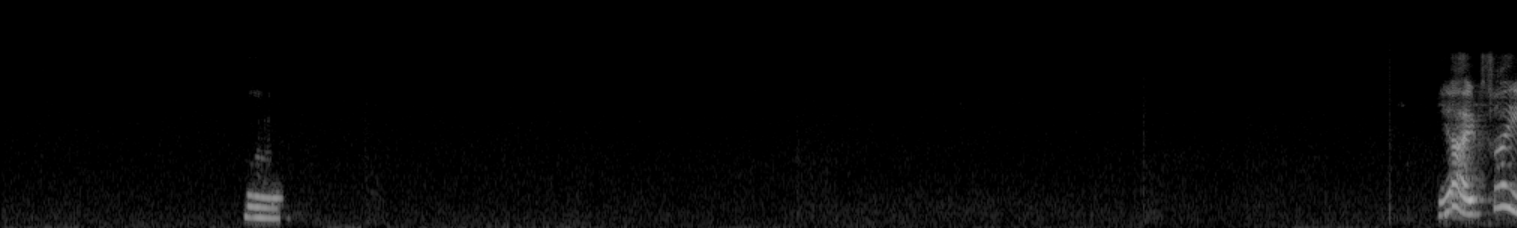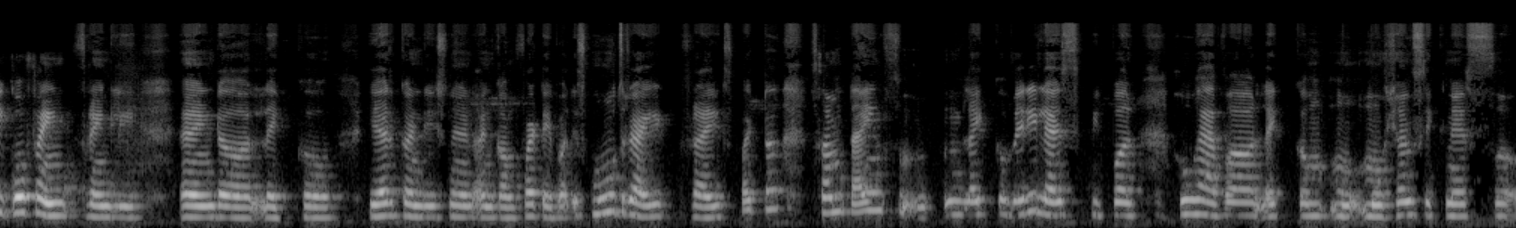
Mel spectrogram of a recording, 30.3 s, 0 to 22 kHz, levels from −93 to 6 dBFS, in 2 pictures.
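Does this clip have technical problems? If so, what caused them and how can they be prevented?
Yes. In pauses at 3.86–11.42 s, 11.64–13.87 s and 14.12–14.36 s, the real background becomes a flat, featureless hiss, about 2 dB quieter (about 4 dB in the last). This is comfort noise in place of the background, likely from discontinuous transmission such as Opus DTX: the sender stops sending during silence and the receiver synthesises noise. Turning off DTX on the sending side keeps the real background.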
